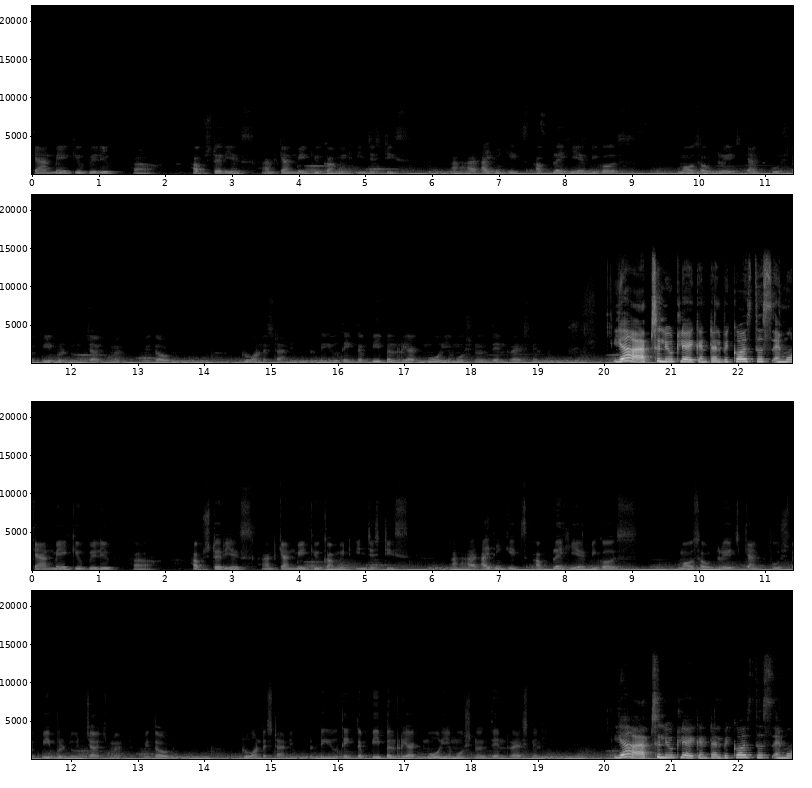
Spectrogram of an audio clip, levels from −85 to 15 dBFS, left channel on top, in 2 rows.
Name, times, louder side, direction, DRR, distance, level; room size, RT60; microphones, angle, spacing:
voice 1, 0.0-1.2 1.5-1.8 2.4-5.6 6.3-7.3 7.5-9.0 9.7-13.6 14.6-19.2, right 1 dB, 60° right, 2.0 m, -44 dB
sound 1, 4.1-20.9, equal, 80° right, 2.5 m, -37 dB
voice 2, 20.1-22.8, left 5 dB, 90° left, 0.7 m, -23 dB
12.0 x 5.2 x 6.2 m
head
